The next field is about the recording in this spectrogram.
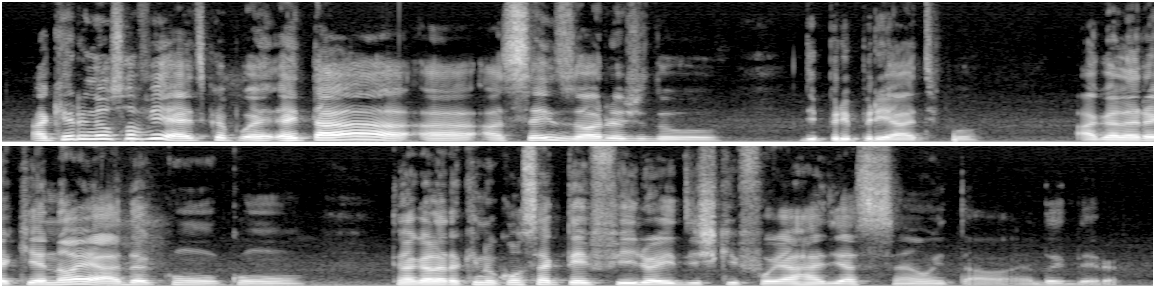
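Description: A man with a fairly high pitch talks in a plain, everyday voice, moving at a moderate pace with ordinary pitch variation. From Recife, Pernambuco, Brazil. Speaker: podcast co-host. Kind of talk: casual chat.

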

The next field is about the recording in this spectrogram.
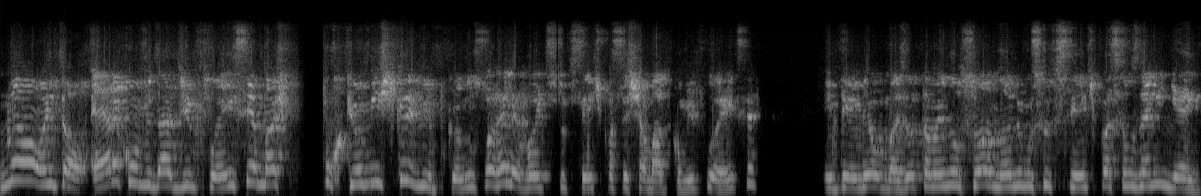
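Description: Very fast, a man talks at an extremely high pitch. His loudness stays very even, with ordinary pitch variation. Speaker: podcast co-host. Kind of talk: casual chat.

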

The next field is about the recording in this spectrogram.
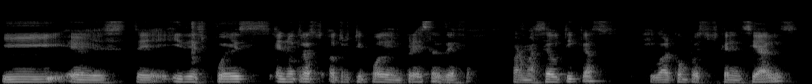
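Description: At a very slow pace, a man speaks in a medium pitch with ordinary pitch variation and vocal fry. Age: 40s. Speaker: entrepreneur vlogger. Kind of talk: motivational monologue. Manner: halting.

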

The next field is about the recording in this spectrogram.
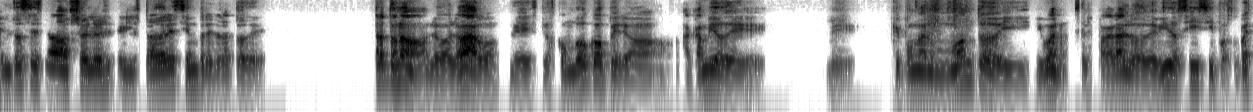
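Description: This man has an ordinary speaking voice, fairly high in pitch, moving at a fairly slow pace with ordinary pitch variation and big swings in loudness. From Paraguay, Ciudad del Este. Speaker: novelist and secondary school literature teacher. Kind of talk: interview.

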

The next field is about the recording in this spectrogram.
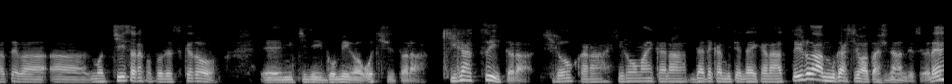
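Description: Using a plain, everyday voice, a man talks at a fairly quick pace and medium pitch with lively intonation. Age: middle-aged. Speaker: lecturer and youth mentor. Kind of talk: casual group chat on livestream.

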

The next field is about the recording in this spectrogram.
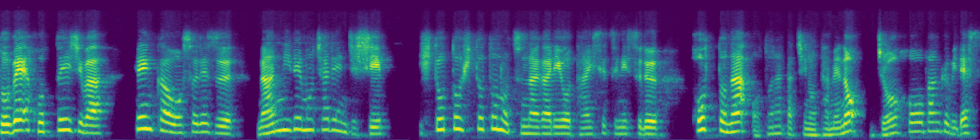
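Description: Against a quiet background, a woman speaks at a moderate pace and a fairly high pitch, her pitch swinging very widely. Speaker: freelance announcer. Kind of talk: talk show hosting. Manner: formal.

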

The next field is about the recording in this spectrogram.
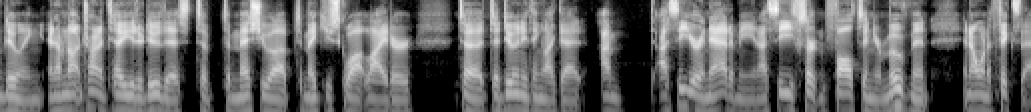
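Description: On a very clean recording with a silent background, a man's fairly low voice has a bright, sharp tone and fairly even intonation at a very fast pace. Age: 30s. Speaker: CrossFit gym coach. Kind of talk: casual chat.

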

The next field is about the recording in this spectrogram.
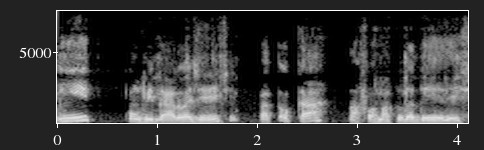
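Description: An ordinary speaking voice from a man, fairly high in pitch, at a fairly slow pace with ordinary pitch variation and very even loudness, in a dry, close sound with no echo. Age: middle-aged. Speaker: pagode musician, band founder. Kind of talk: casual interview.

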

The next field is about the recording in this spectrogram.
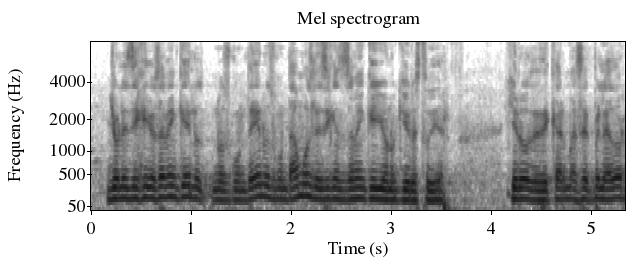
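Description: The man's fairly high voice keeps fairly even intonation amid noticeable background noise. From Mexico, Tula de Allende, Hidalgo. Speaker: mixed martial arts fighter and coach. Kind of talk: casual chat.

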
